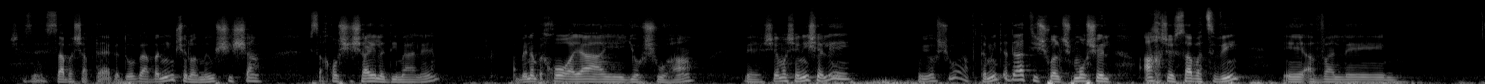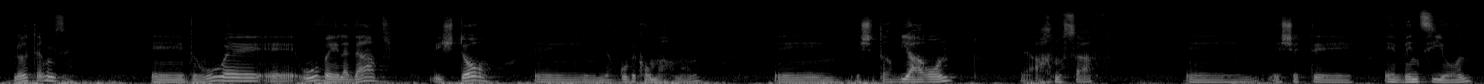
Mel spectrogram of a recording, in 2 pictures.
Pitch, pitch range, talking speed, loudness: 115 Hz, 105-135 Hz, 105 wpm, -36 LUFS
